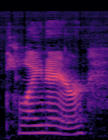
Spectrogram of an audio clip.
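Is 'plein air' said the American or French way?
American. It sounds like English 'plain air'. "we pronounce it here in the U.S. as plein air, like a seeing plain and clear"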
